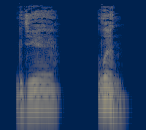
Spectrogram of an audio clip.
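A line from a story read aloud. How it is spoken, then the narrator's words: Faint terrified whisper. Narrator (Russian): обмирая, прошептал я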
